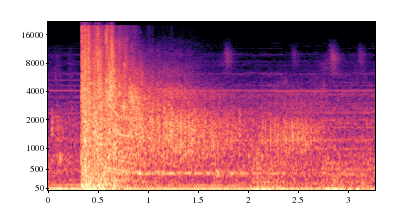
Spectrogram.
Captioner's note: gunshot; blood splatters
